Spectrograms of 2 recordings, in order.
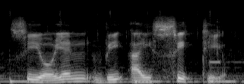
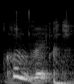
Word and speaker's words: convict: we check its pronunciation convict convict that is the property of a verb and noun in terms of the Sounds in the case of a noun the accent will be in the first syllable whereas in the case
